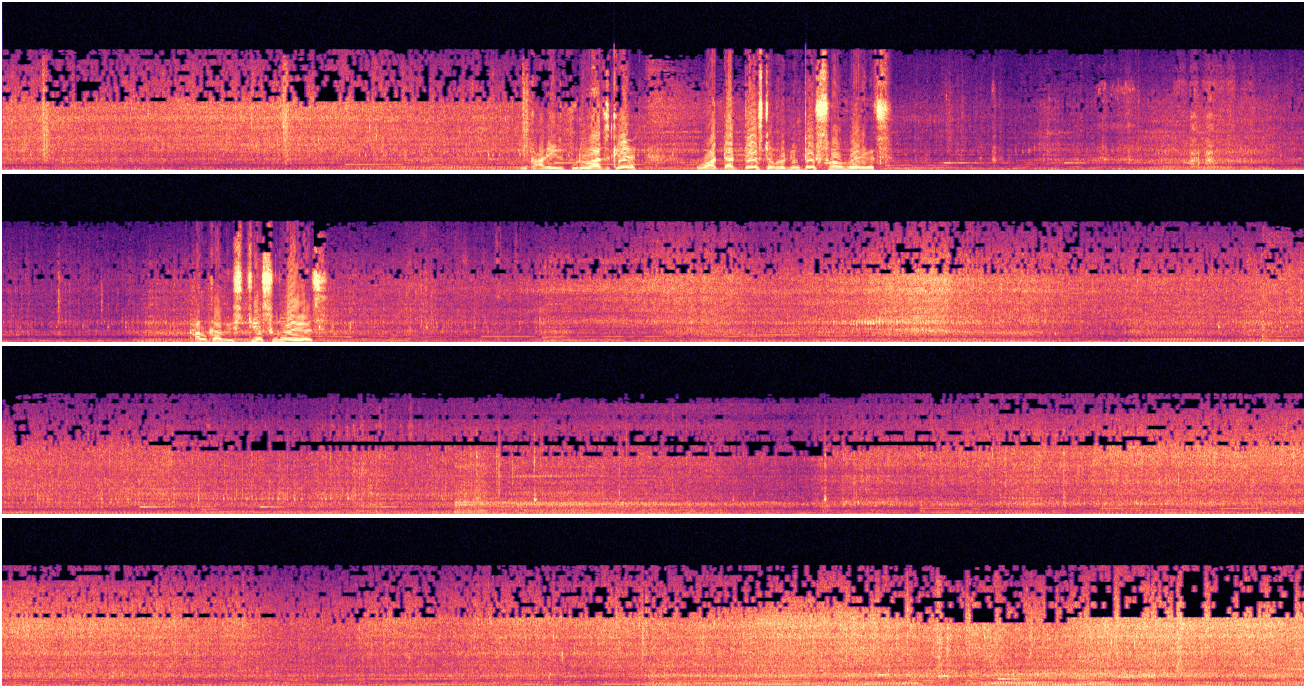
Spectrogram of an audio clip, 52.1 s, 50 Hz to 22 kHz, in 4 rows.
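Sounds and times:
motorcycle engine running: 0:00.0 - 0:52.0
road and wind noise: 0:00.0 - 0:52.0.

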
